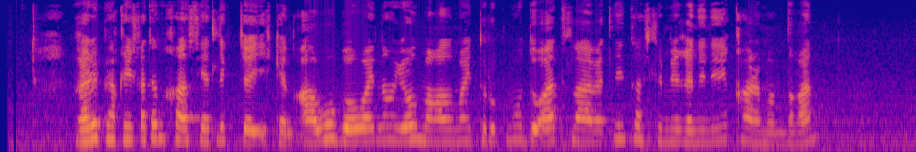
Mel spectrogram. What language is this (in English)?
Uyghur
